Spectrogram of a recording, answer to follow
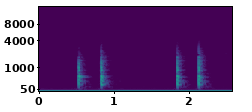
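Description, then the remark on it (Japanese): Four sharp knocks, struck in two quick pairs with a pause between them, fairly loud against a quiet background; knocking on a bamboo stalk to see if someone is inside, like knocking on a toilet door. “ちゃんとノックばせんばね。”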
